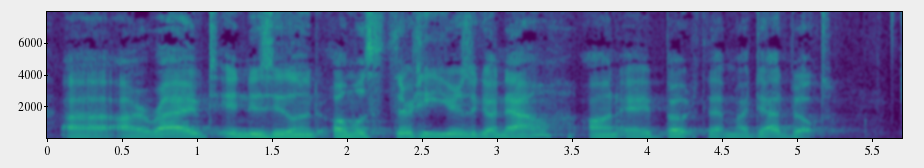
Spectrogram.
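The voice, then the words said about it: American accent. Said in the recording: “As you can tell from my accent, I'm not a local. I originate from Los Angeles, California.”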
